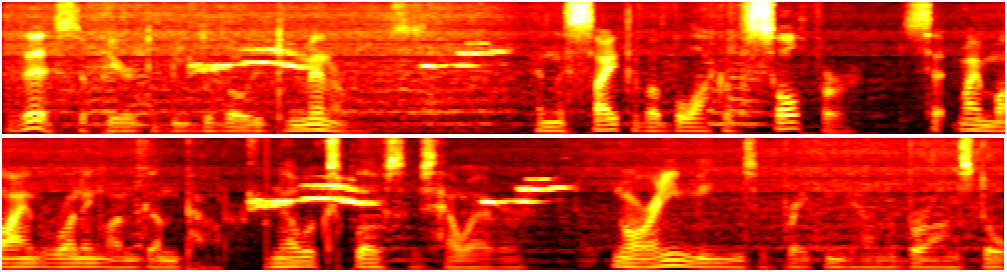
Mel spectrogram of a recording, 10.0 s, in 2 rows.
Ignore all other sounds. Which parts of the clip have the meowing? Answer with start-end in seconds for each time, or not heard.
0.9-2.5, 6.2-7.9.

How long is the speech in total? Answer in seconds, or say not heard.
10 s.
